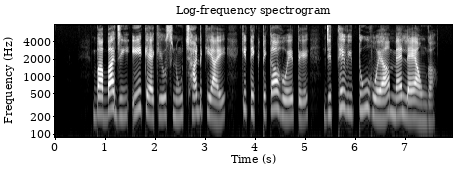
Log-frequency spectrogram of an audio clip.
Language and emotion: Punjabi, neutral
